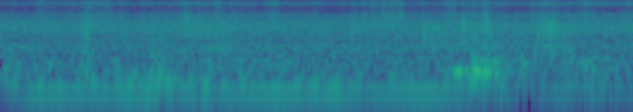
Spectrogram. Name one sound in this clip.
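Plastic bags rustle and crinkle.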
